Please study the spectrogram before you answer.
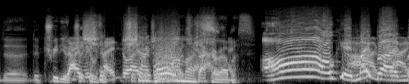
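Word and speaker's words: Chaguaramas: No, he's talking he mispronunciated the treaty of Shagaramas.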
